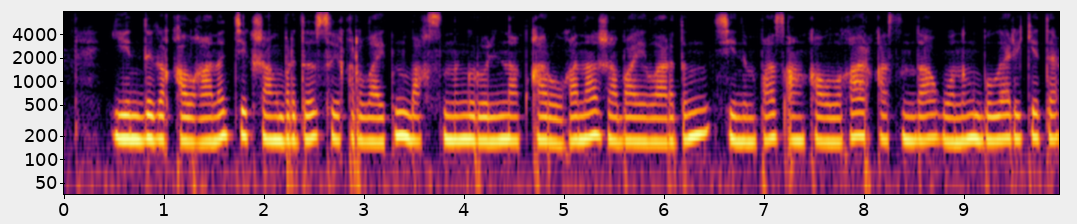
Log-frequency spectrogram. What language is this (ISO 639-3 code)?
kaz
